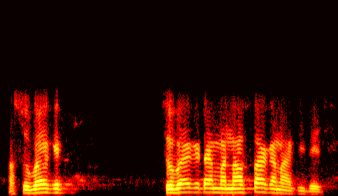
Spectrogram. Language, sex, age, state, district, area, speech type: Maithili, male, 18-30, Bihar, Supaul, rural, conversation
